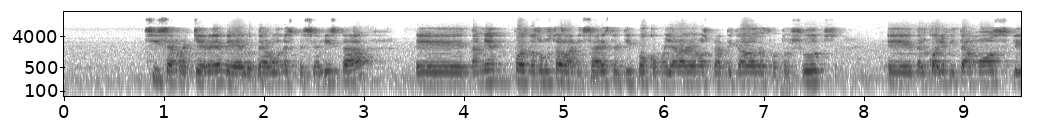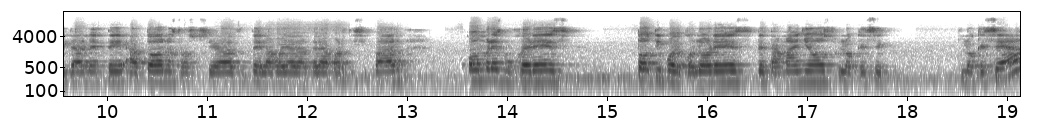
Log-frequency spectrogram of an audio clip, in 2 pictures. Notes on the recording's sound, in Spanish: Este episodio tiene una calidad de audio menor a lo que nos hubiera gustado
